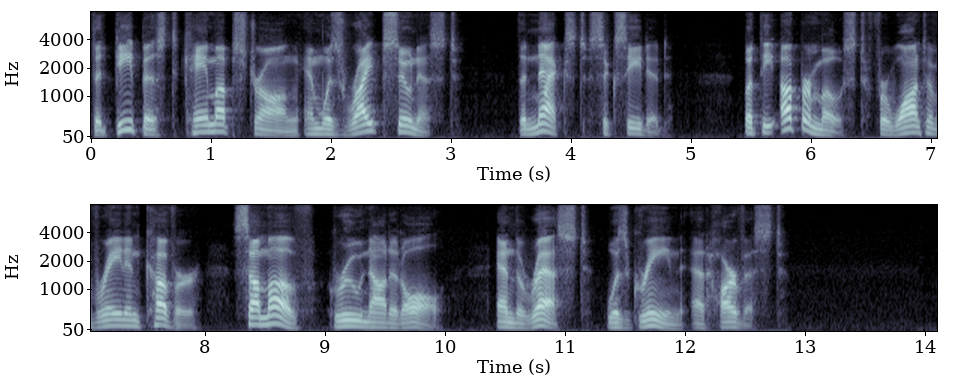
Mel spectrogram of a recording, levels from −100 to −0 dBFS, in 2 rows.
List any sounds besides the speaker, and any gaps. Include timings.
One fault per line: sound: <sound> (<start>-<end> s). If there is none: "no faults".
no faults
